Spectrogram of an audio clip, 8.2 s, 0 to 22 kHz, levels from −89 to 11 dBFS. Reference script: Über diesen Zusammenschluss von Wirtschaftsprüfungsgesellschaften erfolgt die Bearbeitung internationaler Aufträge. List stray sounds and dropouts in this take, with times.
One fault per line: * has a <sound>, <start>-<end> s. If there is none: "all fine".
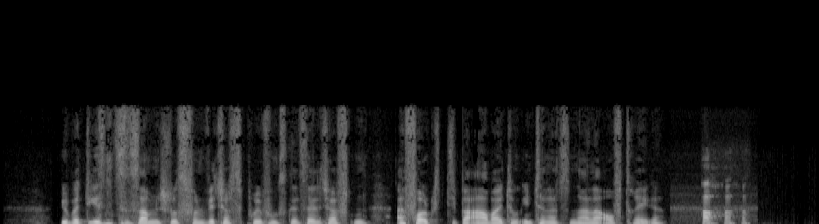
* has a laugh, 7.0-7.5 s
